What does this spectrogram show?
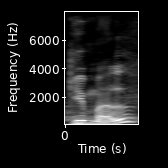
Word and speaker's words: gimel: ये जो गीमल जो वर्ड है, The word gimel, इसका एंशिएंट प्रोनाउंसिएशन जो है गमाल है। the ancient pronunciation to it is gamal. गमाल बोलेंगे तो Gamal means दूध पीना छोड़कर to leave drinking milk hard food खाना।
